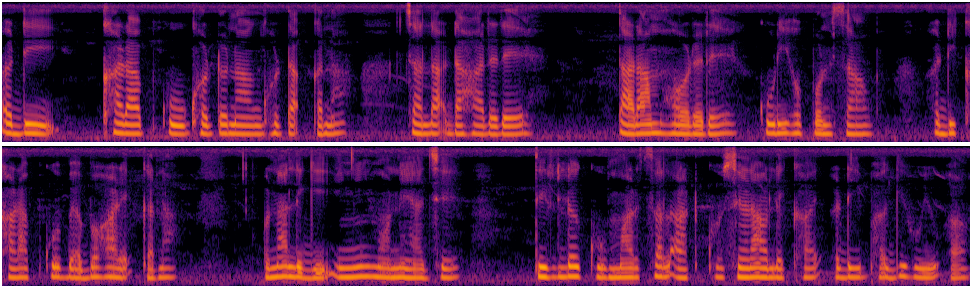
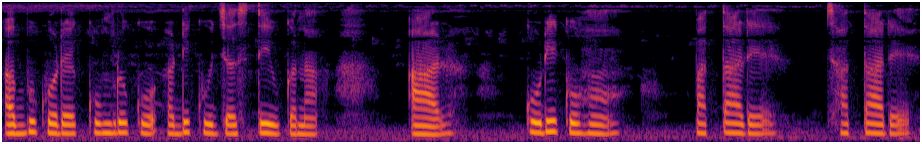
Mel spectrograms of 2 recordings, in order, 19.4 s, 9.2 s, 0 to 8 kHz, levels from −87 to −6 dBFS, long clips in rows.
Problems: none marked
